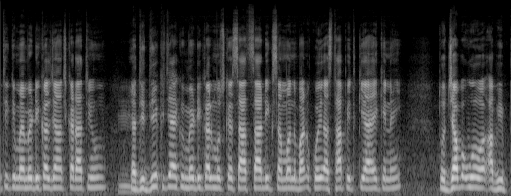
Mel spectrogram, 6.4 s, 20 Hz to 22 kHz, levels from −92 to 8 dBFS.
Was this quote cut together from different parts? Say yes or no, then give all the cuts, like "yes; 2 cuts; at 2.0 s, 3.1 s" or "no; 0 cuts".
no; 0 cuts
